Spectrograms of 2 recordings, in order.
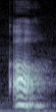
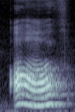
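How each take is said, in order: First: The word is reduced to a weak form. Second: The word is said in its full form. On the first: "all the way reduced to the schwa" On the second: "of becomes a"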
